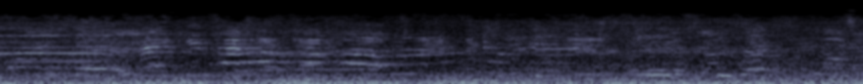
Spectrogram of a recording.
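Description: Spectators' voices calling out and chattering at a softball game, over a steady low rumble.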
